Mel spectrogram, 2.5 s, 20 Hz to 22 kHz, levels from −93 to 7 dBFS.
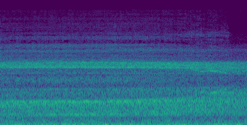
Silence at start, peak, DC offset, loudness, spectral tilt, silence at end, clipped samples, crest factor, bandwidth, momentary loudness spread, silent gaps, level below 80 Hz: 0 s; -16 dBFS; under 0.1%; -29 LUFS; -4.5 dB/octave; 0 s; under 0.1%; 12 dB; 12 kHz; 1 LU; none; -38 dBFS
